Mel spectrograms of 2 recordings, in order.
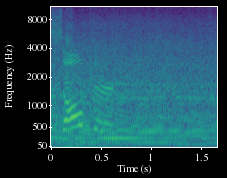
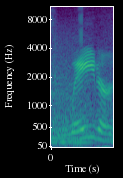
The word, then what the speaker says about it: Slater: by that 92 trucker Jordan Salter of Jordan Slater sorry I'm saying his name wrong all night all night long Slater Jordan Slater in that nine racks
